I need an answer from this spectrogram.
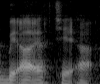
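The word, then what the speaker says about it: Barça: Oh iya, buat kalian yang bukan penggemar Barcelona, Barca itu kan tulisannya BARCA, itu dibacanya Barca ya, bukan Barca, tolong ya.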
